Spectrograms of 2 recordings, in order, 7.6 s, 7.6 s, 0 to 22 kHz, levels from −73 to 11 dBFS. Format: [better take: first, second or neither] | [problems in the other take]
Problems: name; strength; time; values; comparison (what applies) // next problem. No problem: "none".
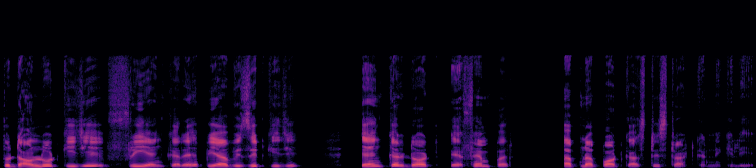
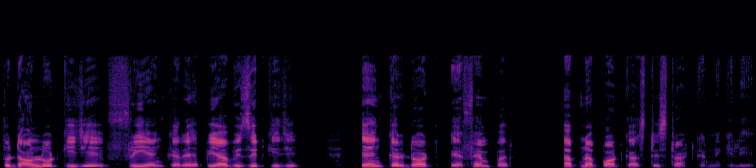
neither | thin; very slightly; fading below 300 Hz; the same in both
